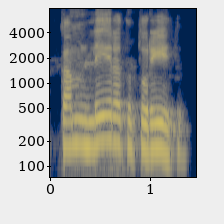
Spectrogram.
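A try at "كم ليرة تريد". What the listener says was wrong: کم لیرہ تو نہیں, بس لیکن پہلی بات ہے کہ لام کو دے رہے, یہ لام کو زبر نہیں, اور اس کو وقف کیا کریں. کم لیرہ ترید. یوں بولتے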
